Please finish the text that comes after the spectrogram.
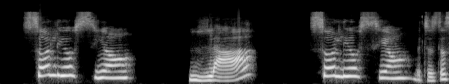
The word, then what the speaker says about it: solution: But how do we pronounce this T-I-O-N? There's a small trick. You can pronounce this T-I-O-N as sillon. Sillon. Okay, so hence we say la solution.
